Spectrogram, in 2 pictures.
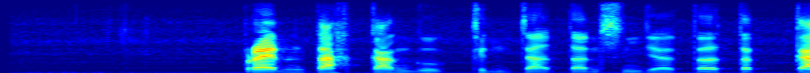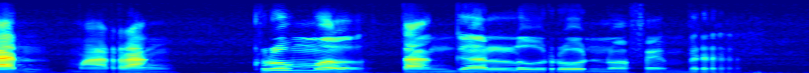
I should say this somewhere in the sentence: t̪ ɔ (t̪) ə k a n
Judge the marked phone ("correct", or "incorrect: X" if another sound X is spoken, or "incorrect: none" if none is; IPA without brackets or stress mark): correct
